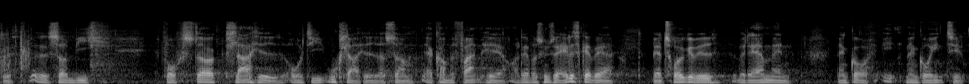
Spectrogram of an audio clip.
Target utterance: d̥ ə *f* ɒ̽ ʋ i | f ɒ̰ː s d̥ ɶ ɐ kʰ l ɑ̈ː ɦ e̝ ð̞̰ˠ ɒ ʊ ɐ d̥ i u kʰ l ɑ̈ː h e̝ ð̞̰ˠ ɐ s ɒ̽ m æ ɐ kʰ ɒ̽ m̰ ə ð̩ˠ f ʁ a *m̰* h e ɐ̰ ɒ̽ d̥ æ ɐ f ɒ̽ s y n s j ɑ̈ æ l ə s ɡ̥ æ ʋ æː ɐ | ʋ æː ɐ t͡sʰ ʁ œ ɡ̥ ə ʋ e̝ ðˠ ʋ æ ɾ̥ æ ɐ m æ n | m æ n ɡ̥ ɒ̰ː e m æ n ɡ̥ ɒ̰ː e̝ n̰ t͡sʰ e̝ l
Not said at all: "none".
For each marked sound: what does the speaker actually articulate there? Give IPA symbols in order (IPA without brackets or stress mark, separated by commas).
s, m̰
